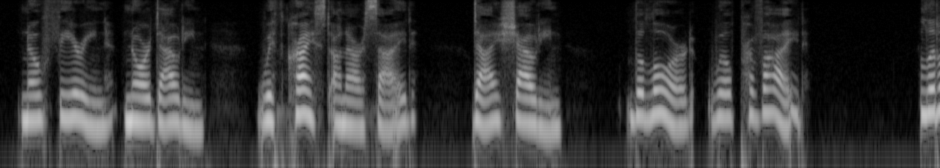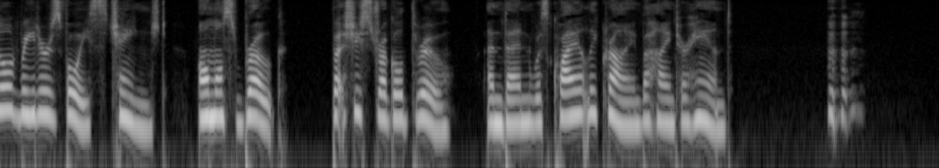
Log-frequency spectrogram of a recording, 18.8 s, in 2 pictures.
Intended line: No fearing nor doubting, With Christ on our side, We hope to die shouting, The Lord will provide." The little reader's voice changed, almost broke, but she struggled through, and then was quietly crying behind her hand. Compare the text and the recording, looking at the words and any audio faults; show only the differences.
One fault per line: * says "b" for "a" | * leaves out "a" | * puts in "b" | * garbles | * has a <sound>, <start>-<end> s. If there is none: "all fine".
* leaves out "We hope to"
* leaves out "The"
* has a laugh, 17.7-18.1 s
